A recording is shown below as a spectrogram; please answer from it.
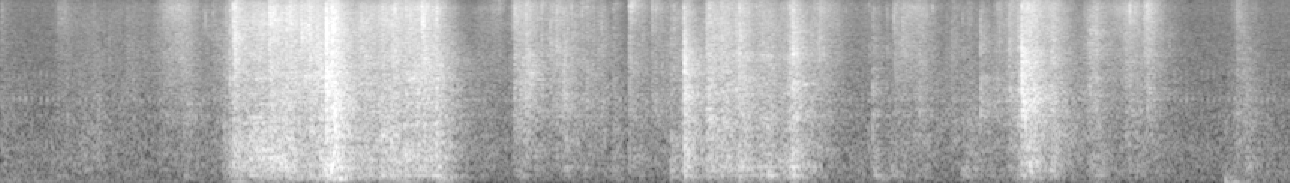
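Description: Packing tape being torn and cardboard flaps handled on the top of a large cardboard box: a long tearing noise from about a second and a half in, then two shorter bursts around the middle and near the end.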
